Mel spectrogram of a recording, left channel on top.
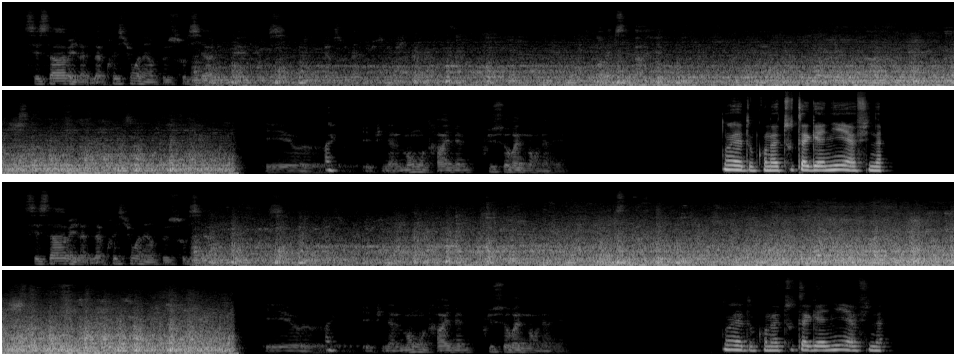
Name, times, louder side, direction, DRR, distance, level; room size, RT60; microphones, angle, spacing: voice 1, 0.2-5.2 5.8-11.6 12.1-15.1, left 1 dB, 5° left, 1.4 m, -47 dB
sound 1, 1.9-11.8, right 4 dB, 55° right, 0.4 m, -30 dB
voice 2, 16.7-18.3, left 6 dB, 90° left, 0.3 m, -27 dB
3.3 x 2.5 x 2.9 m
head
